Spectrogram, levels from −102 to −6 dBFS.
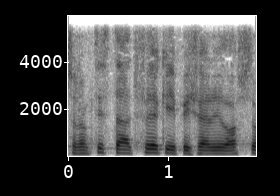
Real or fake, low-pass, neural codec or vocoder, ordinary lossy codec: fake; 5.4 kHz; codec, 24 kHz, 0.9 kbps, WavTokenizer, medium speech release version 2; none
